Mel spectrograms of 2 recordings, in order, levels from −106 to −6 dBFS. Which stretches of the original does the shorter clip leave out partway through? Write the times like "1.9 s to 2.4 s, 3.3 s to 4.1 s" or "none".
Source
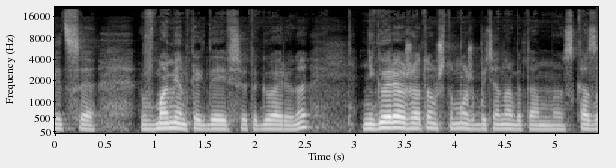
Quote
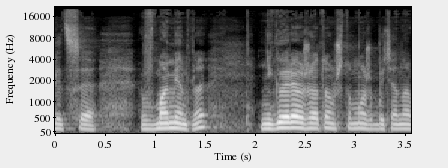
1.4 s to 2.4 s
